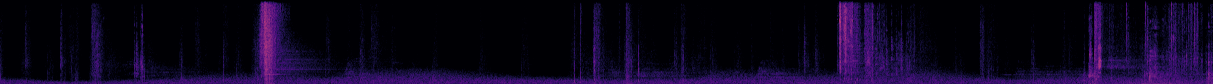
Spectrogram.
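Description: A game character's footsteps tap on stone.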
